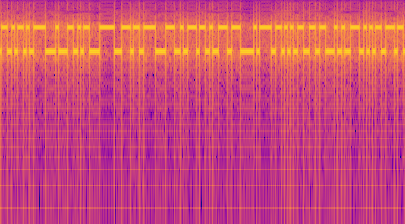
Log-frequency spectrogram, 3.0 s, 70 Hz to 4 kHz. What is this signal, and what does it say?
RTTY, about 45.45 baud. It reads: DOUBT ON AMERICAS
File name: fsk850 / battleshipnj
